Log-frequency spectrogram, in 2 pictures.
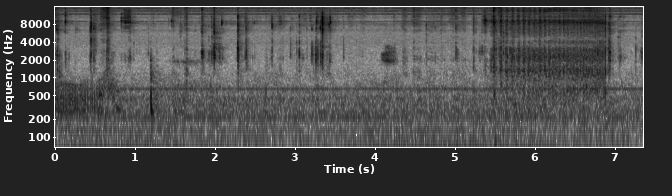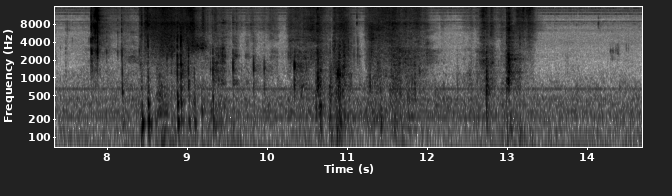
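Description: Small laser-cut plywood and plastic kit parts being handled and fitted together: scattered light clicks and knocks, a stretch of rubbing about six seconds in, then a busier run of clicks and rattles from about eight to thirteen seconds.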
